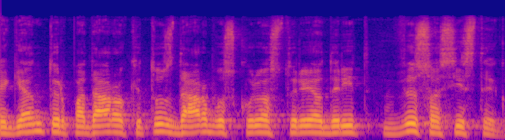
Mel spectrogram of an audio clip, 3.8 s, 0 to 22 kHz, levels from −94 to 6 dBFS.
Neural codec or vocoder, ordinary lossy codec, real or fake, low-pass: vocoder, 48 kHz, 128 mel bands, Vocos; AAC, 96 kbps; fake; 14.4 kHz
